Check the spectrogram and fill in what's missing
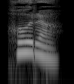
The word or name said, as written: ಹೋರ್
